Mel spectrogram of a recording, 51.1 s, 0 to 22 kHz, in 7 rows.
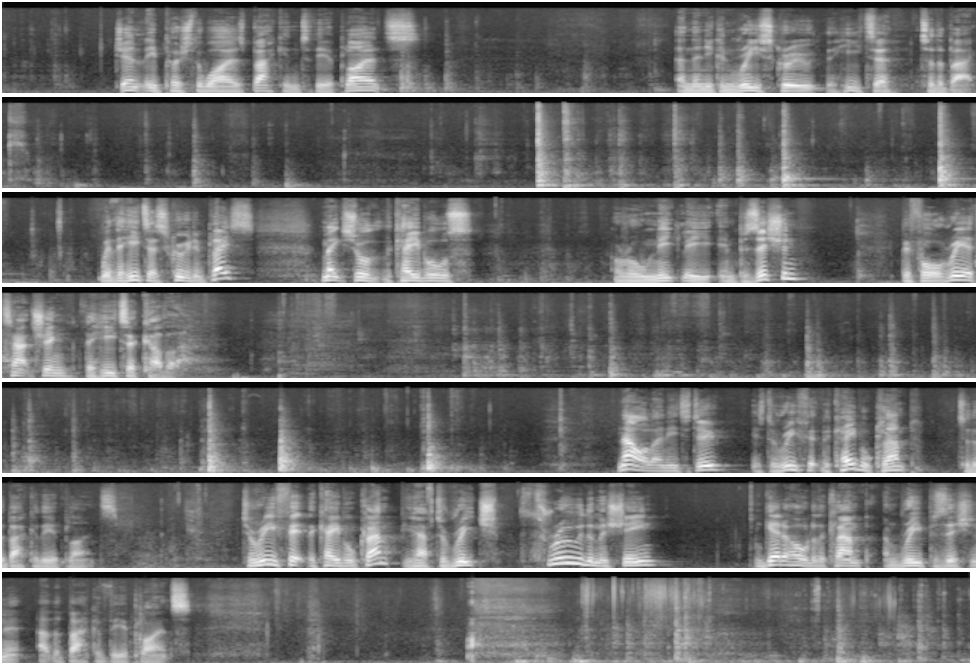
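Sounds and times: sheet metal knocks and rattles: 0:25.3 - 0:32.8, 0:48.0 - 0:51.0.

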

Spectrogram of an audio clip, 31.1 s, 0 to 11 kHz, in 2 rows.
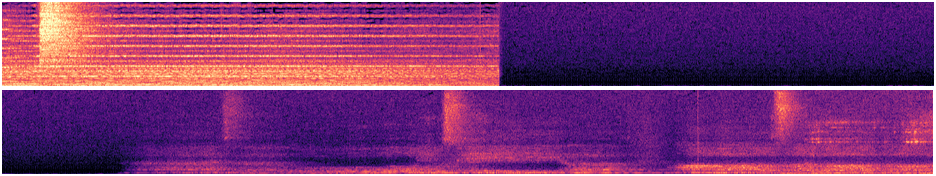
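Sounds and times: choir-like chant: 0:17.5 - 0:31.0.

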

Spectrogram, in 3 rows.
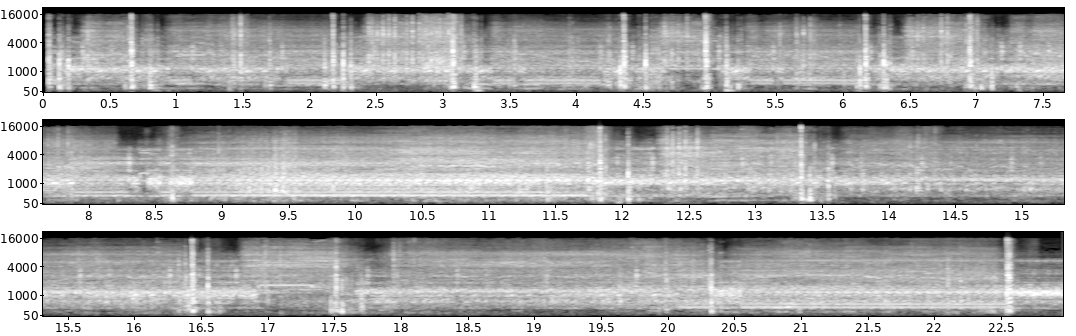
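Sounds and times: sharp clicks and knocks: 0:00.0 - 0:07.9, 0:11.7 - 0:20.4
toy truck electric motor whining: 0:00.0 - 0:22.9.

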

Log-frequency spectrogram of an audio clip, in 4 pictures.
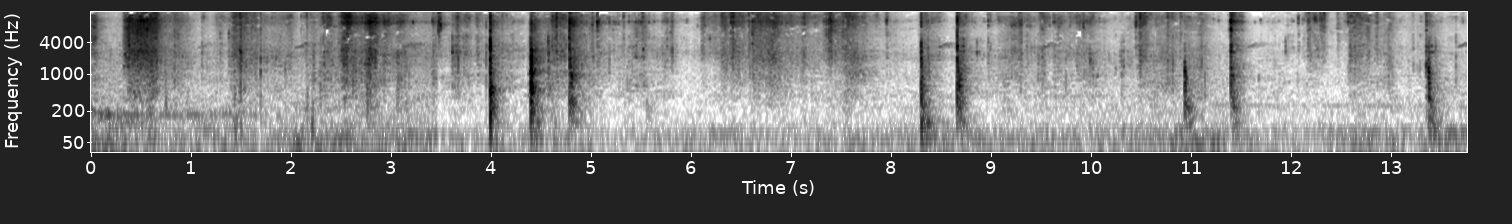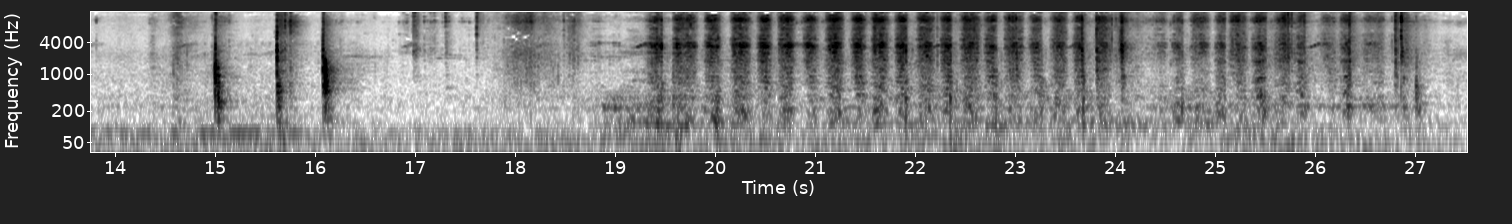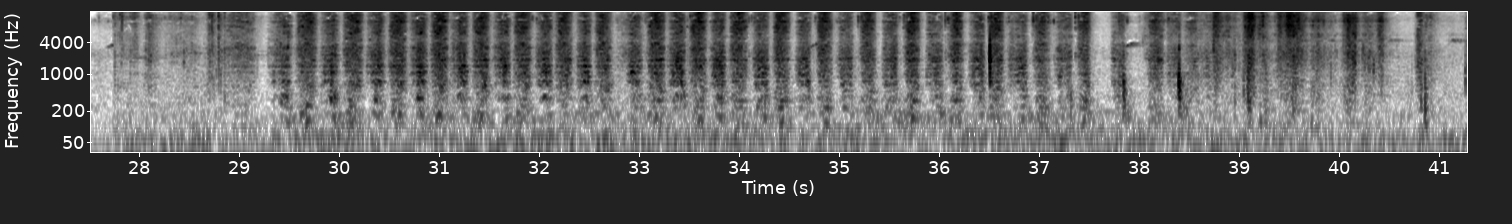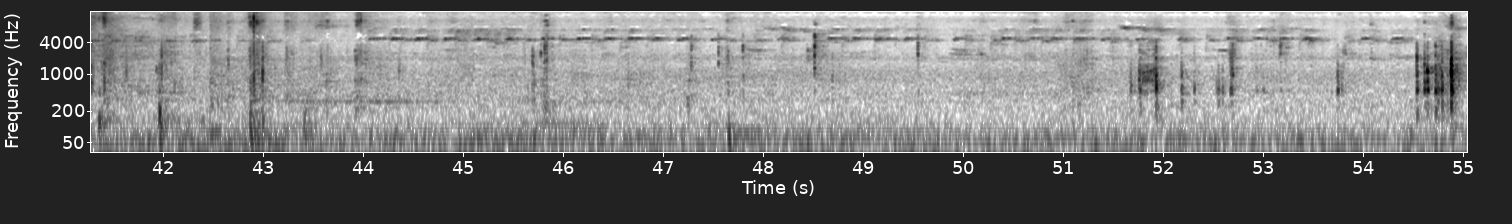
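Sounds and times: saw cutting wood: 0:19.2 - 0:27.0, 0:28.7 - 0:39.0.

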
